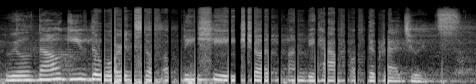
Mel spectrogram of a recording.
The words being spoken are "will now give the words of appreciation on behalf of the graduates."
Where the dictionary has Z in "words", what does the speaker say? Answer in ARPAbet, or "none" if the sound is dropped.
S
